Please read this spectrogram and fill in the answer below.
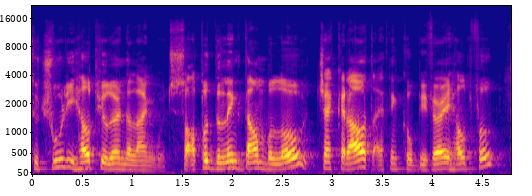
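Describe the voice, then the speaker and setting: A man with an Arabic accent and ordinary pitch variation. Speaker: language learning vlogger. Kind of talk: casual advice talk to camera.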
